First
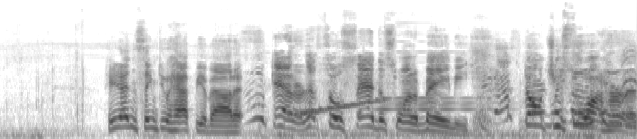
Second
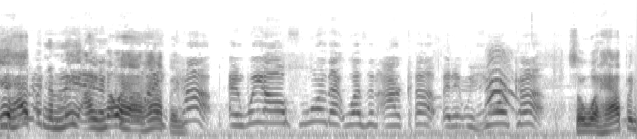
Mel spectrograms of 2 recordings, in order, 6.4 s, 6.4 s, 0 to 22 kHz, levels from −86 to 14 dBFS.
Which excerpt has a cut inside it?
first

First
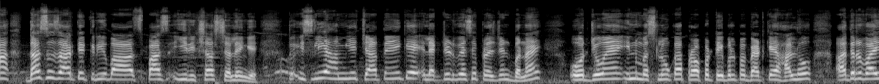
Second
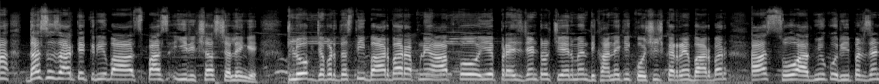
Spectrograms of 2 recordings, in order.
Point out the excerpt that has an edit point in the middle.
second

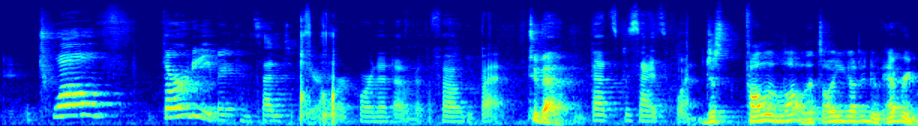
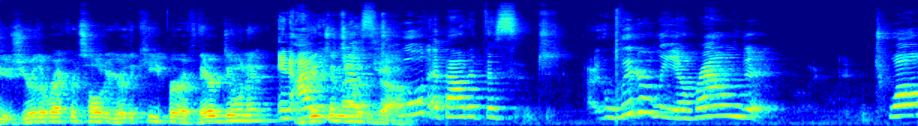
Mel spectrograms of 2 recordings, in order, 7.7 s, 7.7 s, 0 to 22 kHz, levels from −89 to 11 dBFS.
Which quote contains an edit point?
first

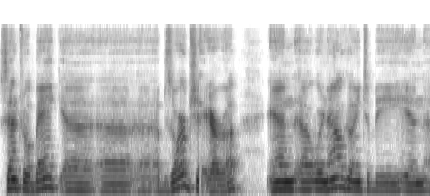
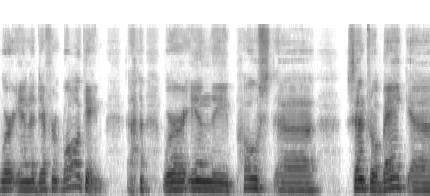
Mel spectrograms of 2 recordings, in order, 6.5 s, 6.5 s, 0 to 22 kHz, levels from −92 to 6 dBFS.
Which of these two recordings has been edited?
first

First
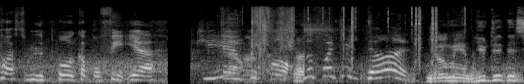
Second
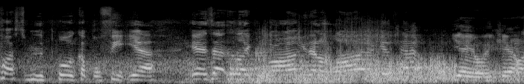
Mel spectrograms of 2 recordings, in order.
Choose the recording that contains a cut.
first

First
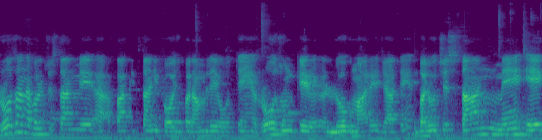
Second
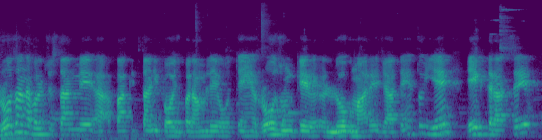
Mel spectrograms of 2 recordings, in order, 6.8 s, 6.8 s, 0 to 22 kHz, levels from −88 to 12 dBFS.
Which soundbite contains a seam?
first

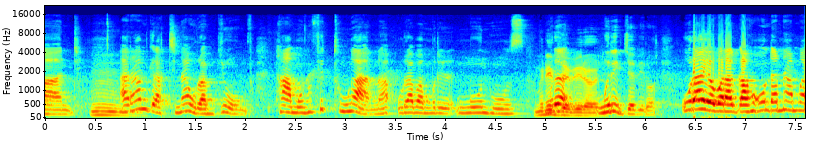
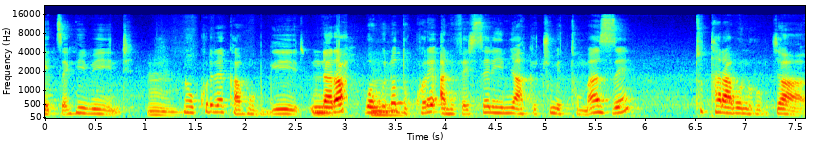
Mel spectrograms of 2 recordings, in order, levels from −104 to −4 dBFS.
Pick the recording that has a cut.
second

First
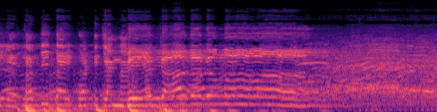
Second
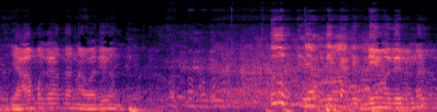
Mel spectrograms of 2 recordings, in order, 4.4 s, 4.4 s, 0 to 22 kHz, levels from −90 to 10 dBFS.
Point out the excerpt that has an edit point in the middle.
second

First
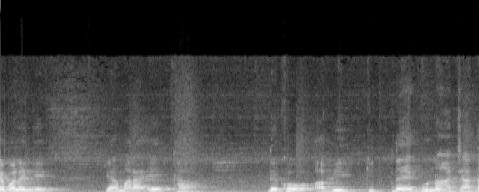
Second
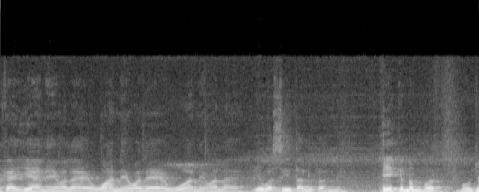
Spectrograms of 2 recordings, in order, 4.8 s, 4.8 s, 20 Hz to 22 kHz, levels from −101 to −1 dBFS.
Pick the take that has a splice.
second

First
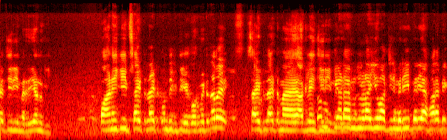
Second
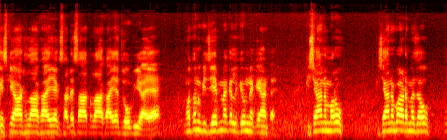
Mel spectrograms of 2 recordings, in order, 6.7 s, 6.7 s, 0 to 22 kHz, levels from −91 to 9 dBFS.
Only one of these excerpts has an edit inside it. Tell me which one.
first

